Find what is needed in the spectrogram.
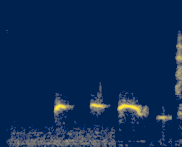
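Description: Faint whistling: three short notes at about the same pitch, the third longer with a slight rise and fall.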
